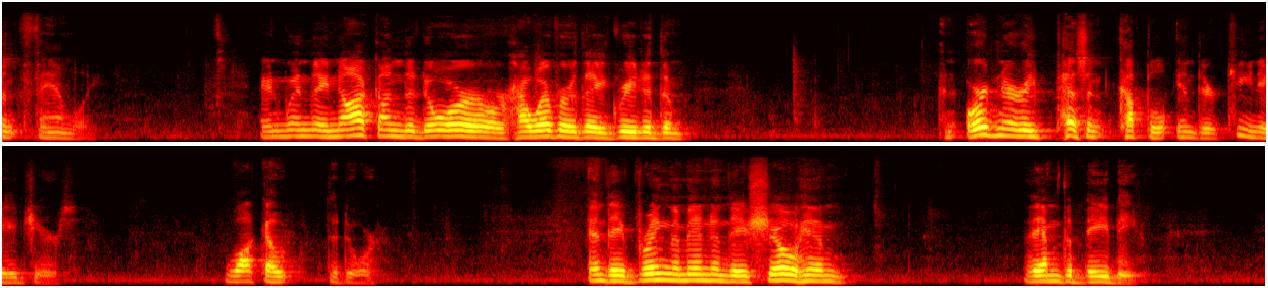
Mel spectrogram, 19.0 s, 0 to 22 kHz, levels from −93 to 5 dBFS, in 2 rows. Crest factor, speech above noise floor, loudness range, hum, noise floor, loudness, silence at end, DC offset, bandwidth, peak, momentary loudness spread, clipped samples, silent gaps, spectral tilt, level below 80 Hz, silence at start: 18 dB; 44 dB; 10 LU; none; -65 dBFS; -21 LUFS; 0.95 s; under 0.1%; 12.5 kHz; -4 dBFS; 22 LU; under 0.1%; none; -8 dB/octave; -76 dBFS; 0 s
